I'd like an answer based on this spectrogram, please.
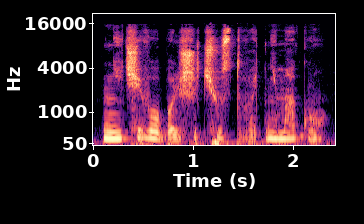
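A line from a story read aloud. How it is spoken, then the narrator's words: Tearful breaking whisper. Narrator (Russian): срывающимся на плач шепотом возразила я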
